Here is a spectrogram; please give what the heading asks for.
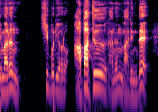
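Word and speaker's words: עבד: 섬긴다 이 말은 히브리어로 발음을 아바드 이렇게 하는데, 제사는 자바드예요.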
